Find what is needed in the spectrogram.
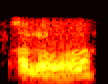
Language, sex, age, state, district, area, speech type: Nepali, male, 45-60, West Bengal, Kalimpong, rural, conversation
